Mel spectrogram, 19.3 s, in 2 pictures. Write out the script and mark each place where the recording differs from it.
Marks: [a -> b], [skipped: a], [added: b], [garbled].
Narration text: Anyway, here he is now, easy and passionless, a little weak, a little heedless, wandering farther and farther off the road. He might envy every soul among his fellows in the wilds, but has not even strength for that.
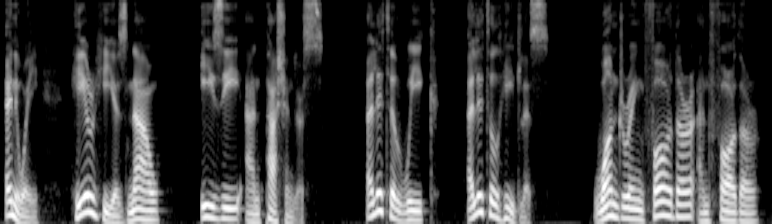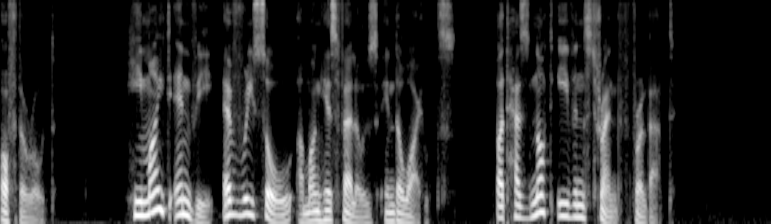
Anyway, here he is now, easy and passionless, a little weak, a little heedless, wandering farther and farther off the road. He might envy every soul among his fellows in the wilds, but has not even strength for that.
